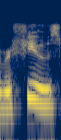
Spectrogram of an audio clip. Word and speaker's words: refuse: refuse refuse refuse refuse so there are a couple of differences here in these words the first is the accent on the syllables so in the first word refuse where's that accent which syllable refused refused it's on the second syllable refused and the second word refuse refuse so the stress is on the first syllable for that word refuse so listen to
